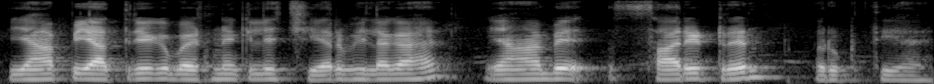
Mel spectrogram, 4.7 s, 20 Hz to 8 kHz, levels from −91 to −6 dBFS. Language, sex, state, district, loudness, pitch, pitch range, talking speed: Hindi, male, Bihar, Darbhanga, -31 LUFS, 140 Hz, 135-145 Hz, 220 wpm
